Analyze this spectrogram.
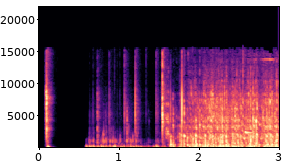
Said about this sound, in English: We got double bongs. We got a bong waterfall.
